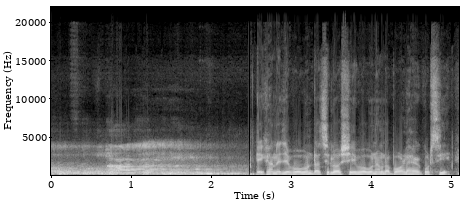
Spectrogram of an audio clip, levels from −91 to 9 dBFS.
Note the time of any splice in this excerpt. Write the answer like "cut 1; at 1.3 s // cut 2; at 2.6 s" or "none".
cut 1; at 2.4 s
